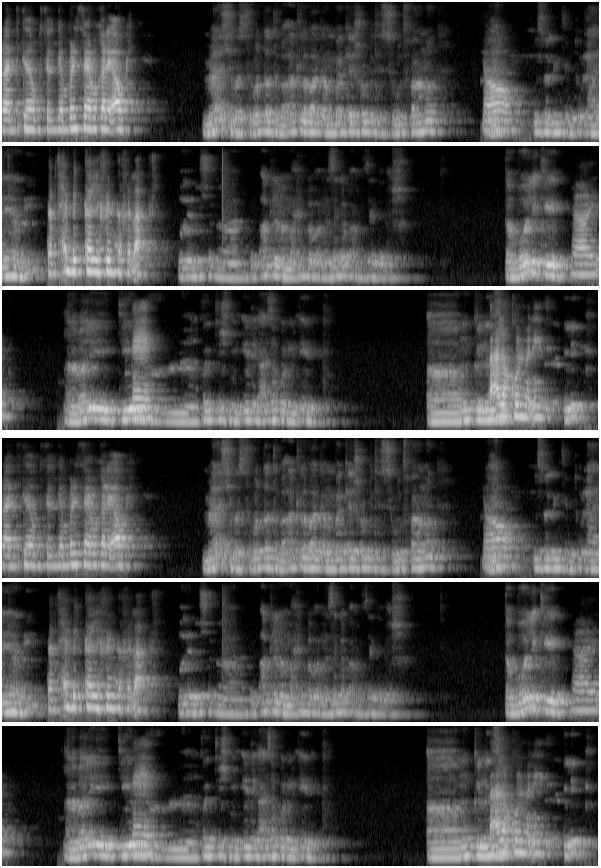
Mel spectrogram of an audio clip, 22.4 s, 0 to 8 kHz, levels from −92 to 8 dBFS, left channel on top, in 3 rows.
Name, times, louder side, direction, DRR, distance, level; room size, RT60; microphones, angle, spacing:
voice 1, 0.0-1.6 6.0-6.4 8.0-9.2 14.6-15.0 16.6-16.8 21.0-21.9, left 5 dB, 35° left, 8 dB, 0.3 m, -19 dB
voice 2, 2.5-5.4 6.0-6.2 6.6-7.9 9.7-12.5 13.7-14.5 15.7-18.8 20.2-21.3 21.9-22.2, left 2 dB, 25° right, -4 dB, 2.4 m, -24 dB
8.6 x 3.4 x 4.1 m, 0.66 s
head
